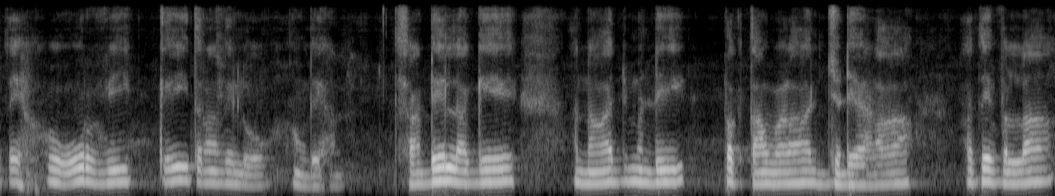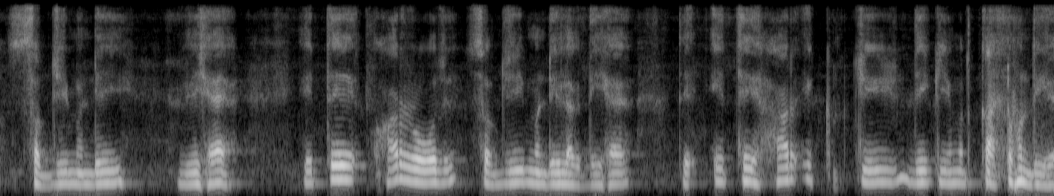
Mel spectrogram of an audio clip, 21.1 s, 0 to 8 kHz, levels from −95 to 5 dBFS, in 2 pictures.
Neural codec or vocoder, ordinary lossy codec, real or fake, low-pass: codec, 24 kHz, 6 kbps, HILCodec; AAC, 48 kbps; fake; 7.2 kHz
